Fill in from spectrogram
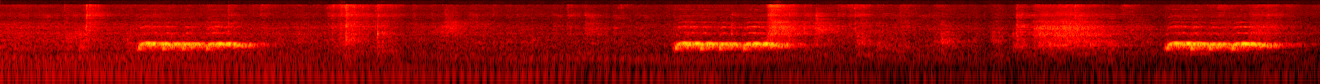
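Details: Zebra dove of local wild stock, recorded to prompt other doves to sing: three brief trilled, buzzy coos, each repeated about every two and a half seconds, over low background hum and faint clatter.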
